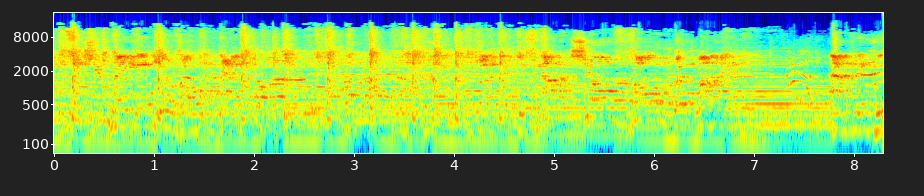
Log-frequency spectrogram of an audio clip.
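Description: Acoustic guitar strummed in a steady rhythm, played live.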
